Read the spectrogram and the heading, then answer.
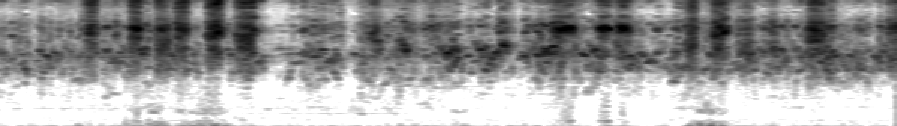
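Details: Budgies give a loud mix of bright whistled chirps and harsh squawks, several birds overlapping in a steady, fast-paced flock chatter.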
